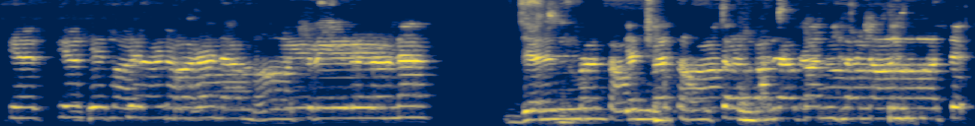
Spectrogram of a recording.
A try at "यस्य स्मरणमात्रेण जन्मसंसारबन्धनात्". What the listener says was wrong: Okay, we are going to now fix that extra matra, whoever is doing it.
